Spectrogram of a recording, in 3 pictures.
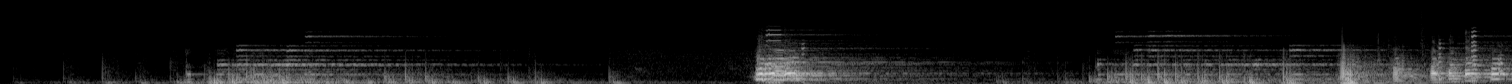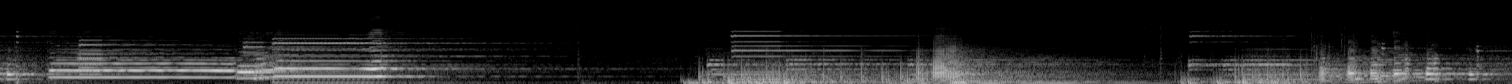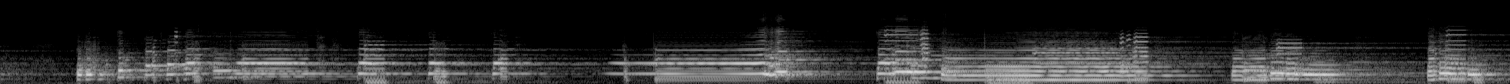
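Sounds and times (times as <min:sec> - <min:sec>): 
improvised music: 0:00.6 - 0:06.8, 0:07.4 - 0:45.3.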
